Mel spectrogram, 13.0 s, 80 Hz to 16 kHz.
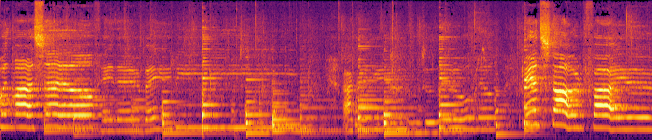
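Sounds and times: banjo picking: 0:00.0 - 0:11.7.

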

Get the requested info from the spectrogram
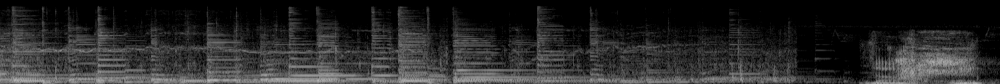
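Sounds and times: growling roar: 0:08.6 - 0:09.9.

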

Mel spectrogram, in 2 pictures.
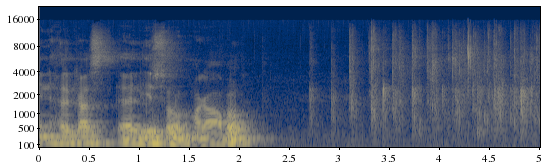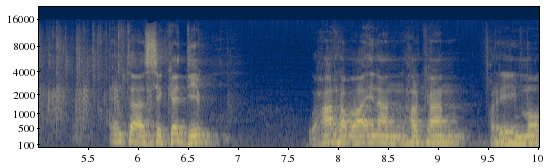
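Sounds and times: audience clapping: 0:02.7 - 0:07.0.

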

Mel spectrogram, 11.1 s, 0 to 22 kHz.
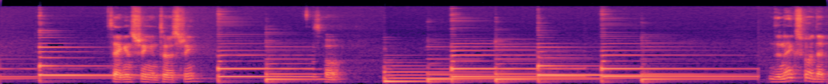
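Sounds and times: acoustic guitar fingerpicking: 0:00.0 - 0:02.1, 0:02.7 - 0:10.2.

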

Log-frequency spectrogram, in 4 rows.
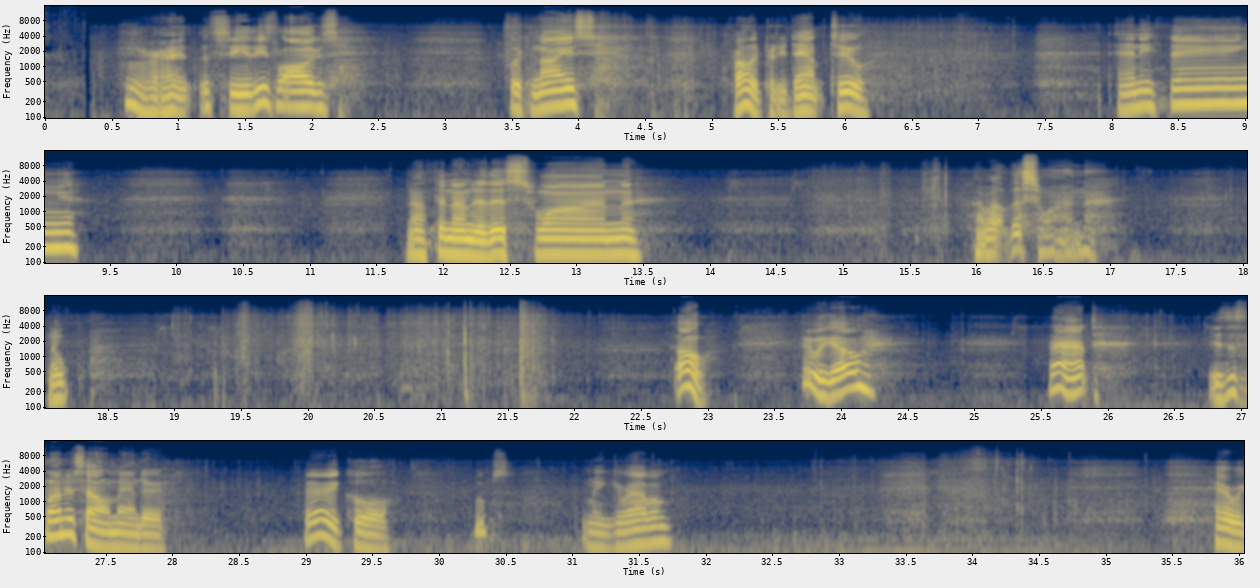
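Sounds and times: leaf litter rustling and crackling: 0:01.2 - 0:09.0, 0:09.6 - 0:36.0.

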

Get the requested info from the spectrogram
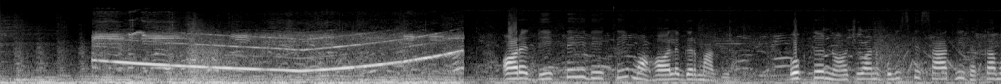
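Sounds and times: siren wailing: 0:00.9 - 0:04.7.

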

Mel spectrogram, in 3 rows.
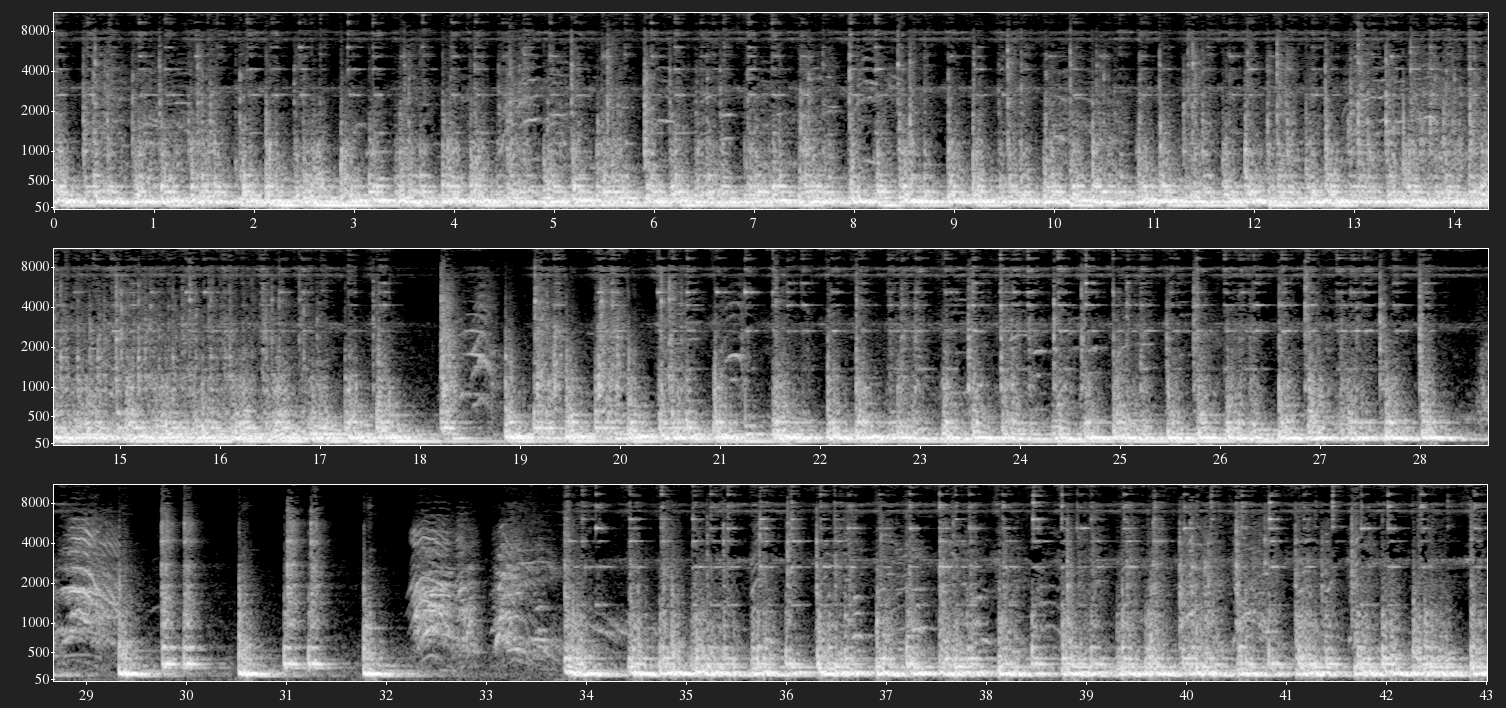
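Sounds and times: hand percussion: 0:00.0 - 0:32.2, 0:33.7 - 0:43.0
taiko drums beating: 0:00.0 - 0:43.0.

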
